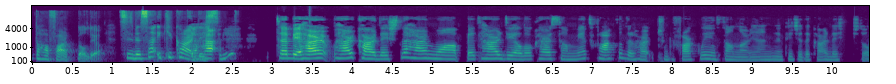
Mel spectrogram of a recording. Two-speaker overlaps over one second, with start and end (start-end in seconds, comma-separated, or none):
none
